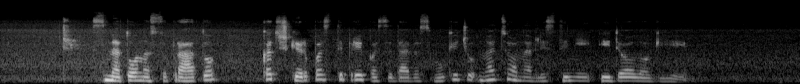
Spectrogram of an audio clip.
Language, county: Lithuanian, Marijampolė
